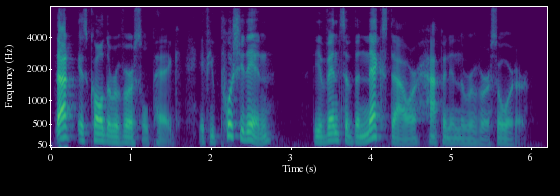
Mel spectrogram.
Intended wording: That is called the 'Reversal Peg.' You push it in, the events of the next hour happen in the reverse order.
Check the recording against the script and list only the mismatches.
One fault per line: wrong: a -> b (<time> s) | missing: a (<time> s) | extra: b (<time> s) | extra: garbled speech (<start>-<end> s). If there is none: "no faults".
extra: If (1.8 s)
